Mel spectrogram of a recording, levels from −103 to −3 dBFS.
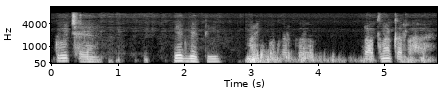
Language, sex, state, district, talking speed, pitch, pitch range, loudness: Hindi, male, Chhattisgarh, Sarguja, 115 wpm, 145 Hz, 130-160 Hz, -20 LUFS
